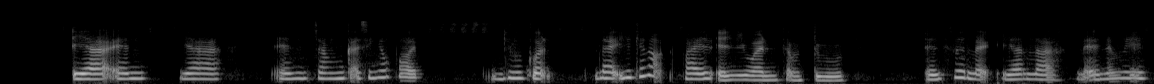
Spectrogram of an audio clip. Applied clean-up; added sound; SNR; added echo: neural separator model SepFormer DNS4.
